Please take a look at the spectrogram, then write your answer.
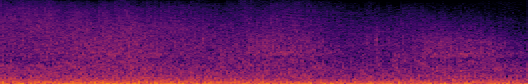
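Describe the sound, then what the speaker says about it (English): A nuclear explosion in the strategy game Supreme Commander: Forged Alliance, heard as a loud, sustained low rumble and roar that fills the whole stretch without any break and without voices over it. "The nuclear explosion's gonna happen right now"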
